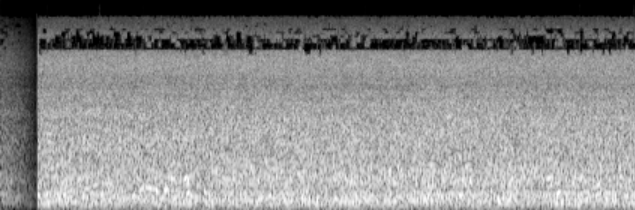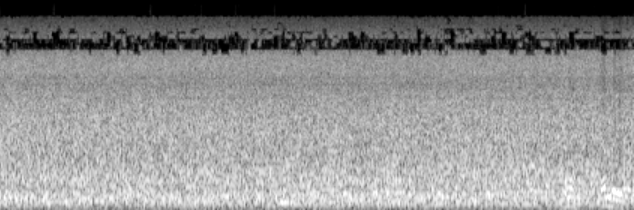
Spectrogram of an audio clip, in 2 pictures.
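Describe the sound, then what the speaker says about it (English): A river rushes through a deep gorge with a loud, steady broadband roar of water, continuous and unchanging after an abrupt start. "This is a deep river gorge."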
